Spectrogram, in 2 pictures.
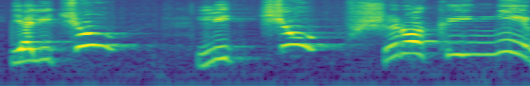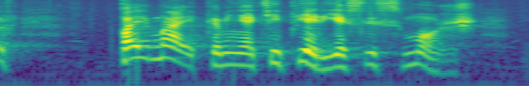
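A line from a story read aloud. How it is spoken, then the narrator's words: Tiny squeak. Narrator (Russian): пискнула горошинка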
